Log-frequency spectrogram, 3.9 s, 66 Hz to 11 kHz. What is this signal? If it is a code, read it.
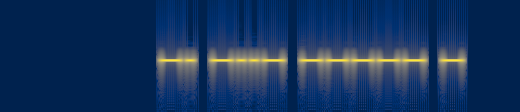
Morse code, heard as a keyed tone, about 25 wpm, 700 Hz. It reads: NX0T
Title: USA Call Signs - 4 Characters - 3x Character Spacing - 25wpm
